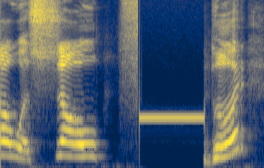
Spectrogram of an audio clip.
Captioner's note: beep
